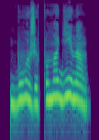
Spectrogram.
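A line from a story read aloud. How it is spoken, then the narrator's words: Pleading. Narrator (Russian): взмолилась я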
